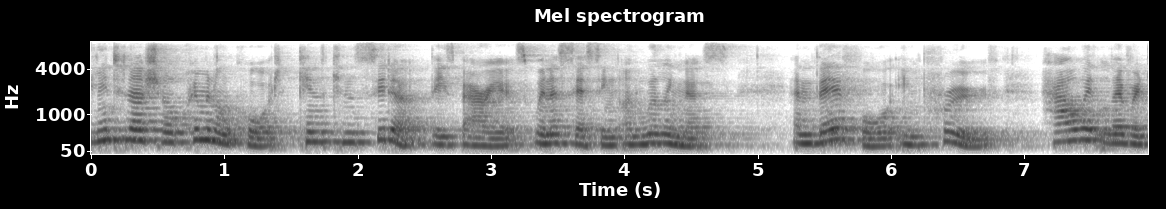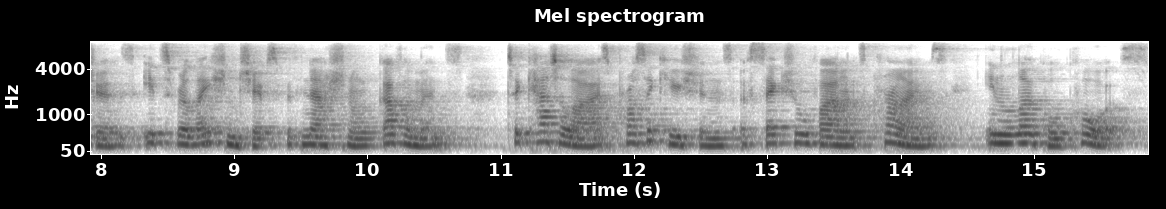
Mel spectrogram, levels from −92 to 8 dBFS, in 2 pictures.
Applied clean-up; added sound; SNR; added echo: none; none; none; reverberation time 0.8 s.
